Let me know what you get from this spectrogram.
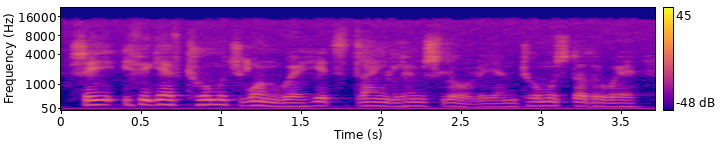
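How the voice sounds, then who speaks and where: An actor playing an older Irish prison warder, gruff yet fatherly, lecturing wryly in a radio play. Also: medium pitch, animated, fast talker, dark tone, dull audio, close to an everyday voice. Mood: grimly matter-of-fact.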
